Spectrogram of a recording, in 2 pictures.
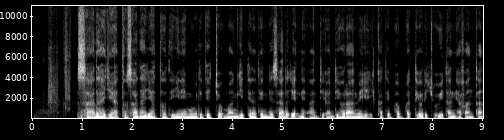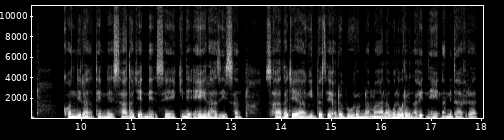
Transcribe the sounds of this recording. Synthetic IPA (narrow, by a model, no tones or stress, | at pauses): sa̰ːd̪ɐhɛt͡ʃʼɛ̰ʔɐ̰t̪ːɔsaːd̪ɐhɛt͡ʃʼɛjɐt̪ʰːot̪ɪʔɪnemʊmɛt̪ɛt̪ɛt͡ʃːɔ̰mɐŋɡɪt̪ːɛnɔt̪ɛnːɛsaːd̪ɐt͡ʃʼɛʔnɛʔɐd̪ːɪʔɐd̪ːɪhɔɾaːmeːjɐʔɪkːɐt̪ːɛbɐbːɐt̪ʼːɪɔɾɪt͡ʃːɔʊjt̪ʰɐnːɪɐfɐnt̪ɐn | kʰɔnːɪɾɐt̪ɛnːɛsaːd̪ɐt͡ʃʼɛʔnɛ̰seːkːɪnːɛ̰ʔheːɾɐhɐs̬iːsːɐn | saːd̪ɐt͡ʃʼɛːaɡɪd̪ːɔsɛɐ̰d̪ɔbuːɾɔnːɐmaːlɐwɔlɛwɔɾɐɾɛnɐ̰fɛʔnɛheːʔnɐnːɪd̪aːfɪɾaːt̪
